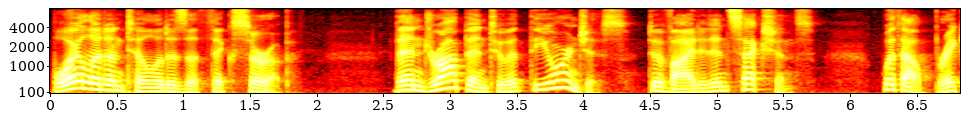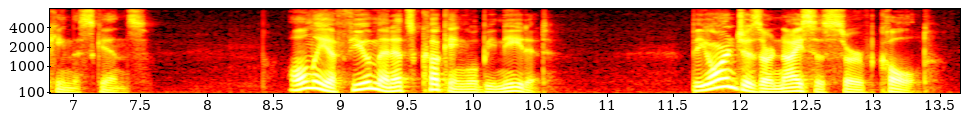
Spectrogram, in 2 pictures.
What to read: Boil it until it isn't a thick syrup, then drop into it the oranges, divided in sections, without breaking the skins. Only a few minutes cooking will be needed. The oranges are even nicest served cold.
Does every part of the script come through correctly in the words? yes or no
no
